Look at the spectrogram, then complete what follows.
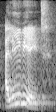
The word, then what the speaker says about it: alleviate: അലീവിയേറ്റ്.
